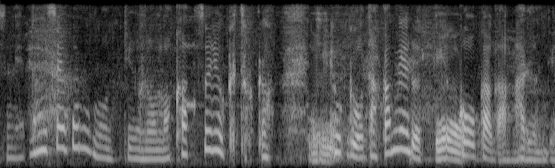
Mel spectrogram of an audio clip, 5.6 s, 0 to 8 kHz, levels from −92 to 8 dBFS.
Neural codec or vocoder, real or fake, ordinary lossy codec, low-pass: vocoder, 22.05 kHz, 80 mel bands, HiFi-GAN; fake; none; 7.2 kHz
